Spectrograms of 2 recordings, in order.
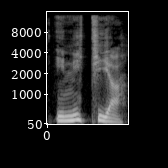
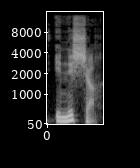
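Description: First: The middle consonant is a clear t sound. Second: The middle consonant is a soft sh sound. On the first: "mens du sa initia" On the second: "så sa jeg inisha"

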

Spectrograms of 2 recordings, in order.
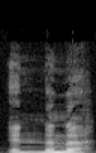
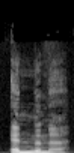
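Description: First: The high tone comes later in the word. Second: The high tone comes right at the start. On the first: "så har jeg en høy tone som ligger litt lenger ute, og det er min tonelag 2-melodi" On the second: "så har jeg en høy tone helt til å begynne med, og det er min tonelag 1-melodi"

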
